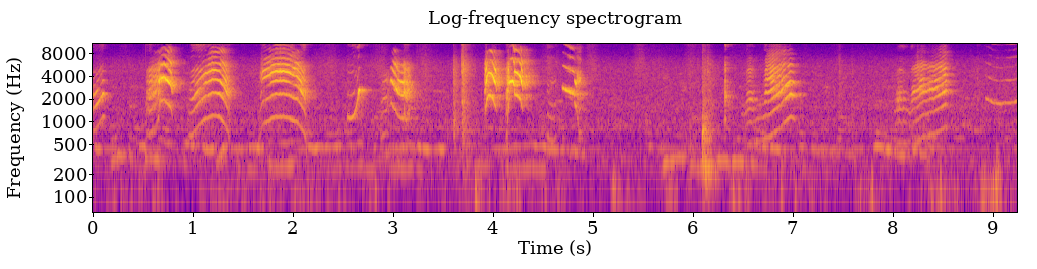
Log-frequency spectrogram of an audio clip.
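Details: A talking parrot that says 'mummy papa' produces a run of speech-like phrases. They are made of rising and falling harmonic arcs in quick succession, with short squeaky notes, over a faint steady hum.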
